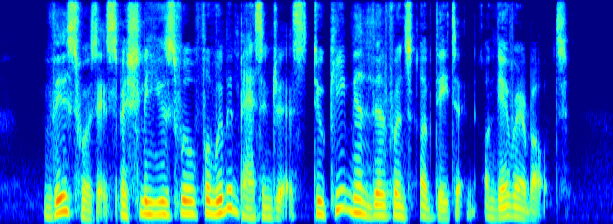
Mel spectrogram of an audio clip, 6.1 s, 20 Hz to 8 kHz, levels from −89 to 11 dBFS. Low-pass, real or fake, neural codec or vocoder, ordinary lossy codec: none; fake; codec, 16 kHz, 2 kbps, X-Codec, WavLM features, trained on Multilingual LibriSpeech; none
